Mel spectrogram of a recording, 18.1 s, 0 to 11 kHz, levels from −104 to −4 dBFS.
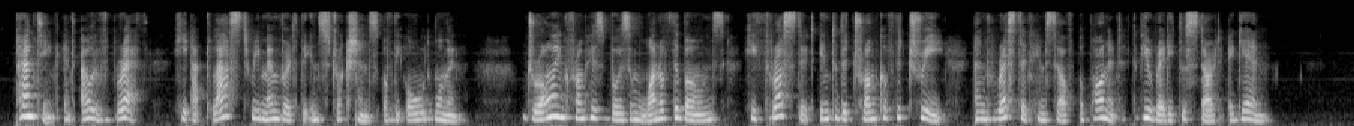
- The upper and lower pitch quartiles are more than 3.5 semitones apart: Yes, average, 4.5 semitones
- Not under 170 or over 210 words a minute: No, average, 145 wpm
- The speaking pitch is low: No, high, 195 Hz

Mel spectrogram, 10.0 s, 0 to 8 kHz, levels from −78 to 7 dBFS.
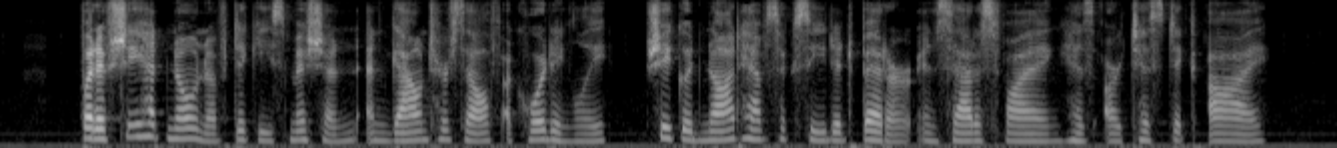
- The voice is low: No, medium, 170 Hz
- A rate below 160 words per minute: Yes, average, 140 wpm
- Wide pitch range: No, average, 3.2 semitones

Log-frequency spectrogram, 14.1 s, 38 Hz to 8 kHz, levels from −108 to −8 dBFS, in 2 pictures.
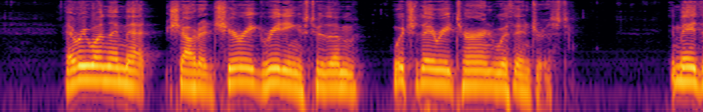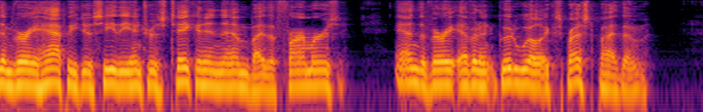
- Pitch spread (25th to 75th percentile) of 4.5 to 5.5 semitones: No, narrow, 2.6 semitones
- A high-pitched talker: No, low, 135 Hz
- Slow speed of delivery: No, average, 160 wpm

